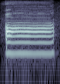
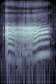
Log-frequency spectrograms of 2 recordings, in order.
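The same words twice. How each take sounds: First: It is said with Mandarin first tone. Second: It is said with Mandarin third tone.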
